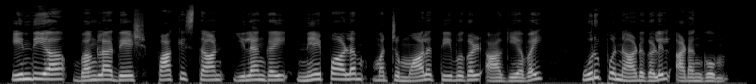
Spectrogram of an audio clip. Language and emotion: Tamil, neutral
